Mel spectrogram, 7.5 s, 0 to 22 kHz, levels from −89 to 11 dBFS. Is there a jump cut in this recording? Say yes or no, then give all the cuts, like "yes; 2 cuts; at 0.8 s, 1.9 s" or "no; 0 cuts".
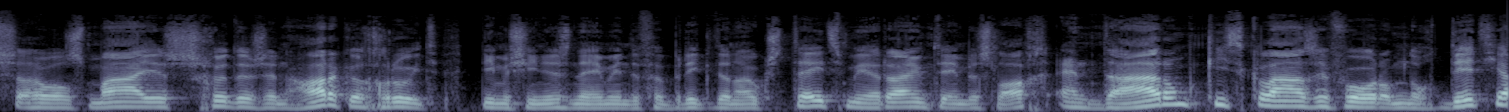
yes; 1 cut; at 2.3 s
